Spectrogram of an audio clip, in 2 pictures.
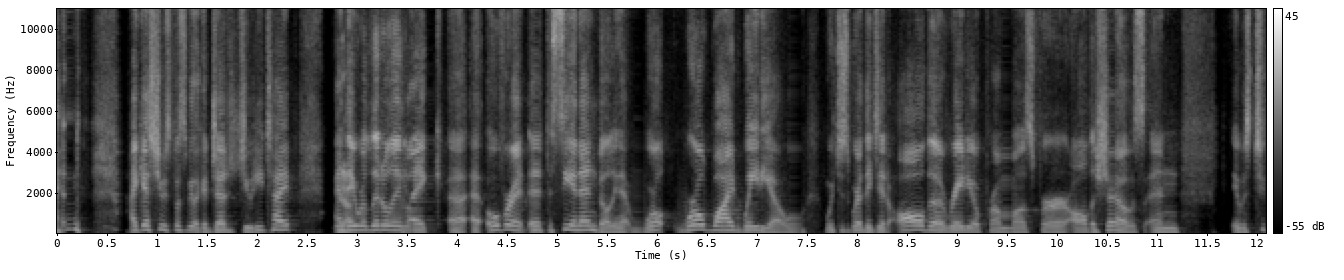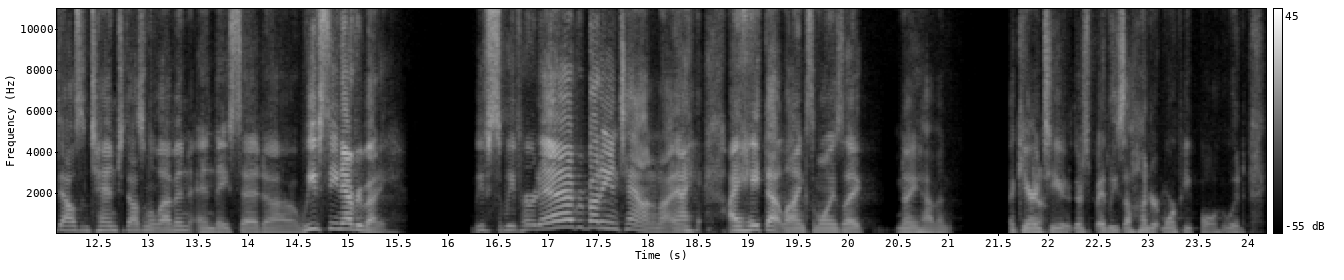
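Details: Adult speaker; normal conversational speech.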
